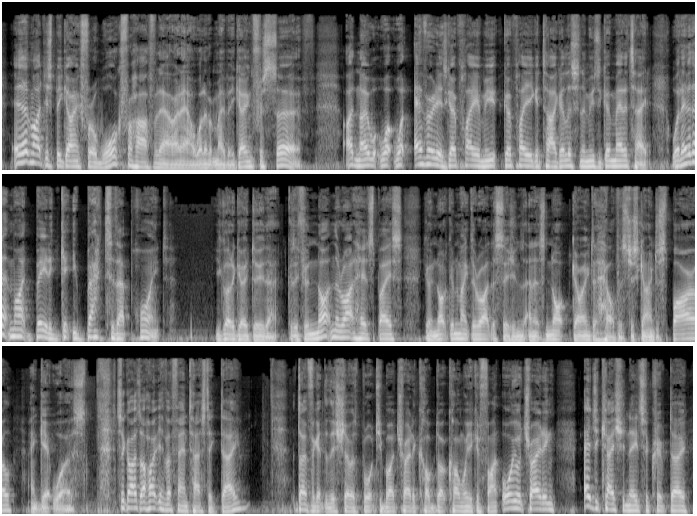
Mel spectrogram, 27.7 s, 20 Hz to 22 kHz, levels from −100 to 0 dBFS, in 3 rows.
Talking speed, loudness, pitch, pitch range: 260 wpm, -20 LUFS, 110 Hz, 95-135 Hz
